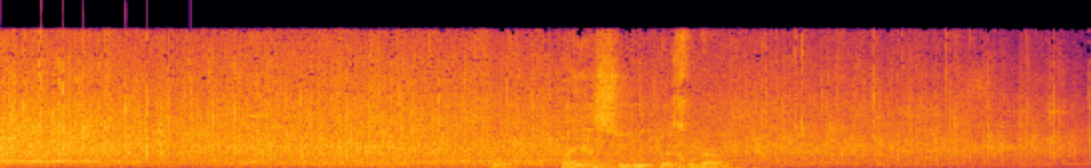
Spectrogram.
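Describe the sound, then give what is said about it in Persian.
A crowd claps steadily in a dense, continuous patter of applause at a religious hey'at gathering, with a man's voice speaking over it partway through. “برو کف قشنگه، برو.”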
